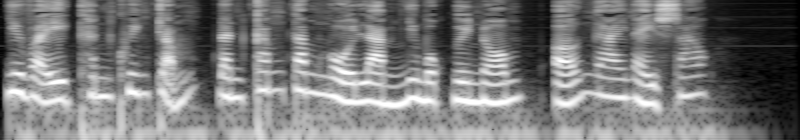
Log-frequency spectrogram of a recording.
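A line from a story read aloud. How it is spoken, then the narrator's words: Suddenly harsh. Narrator (Vietnamese): Giọng báo đại bỗng trở nên gay gắt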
